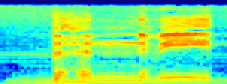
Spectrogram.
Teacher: ಧ ಅನ್ನೋದು ಮಹಾಪ್ರಾಣ ಇದೆ ಹಾಗೆಯೇ ಧನ್ವಿ ಅಲ್ಲಿ ದೀರ್ಘ ಇದೆ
